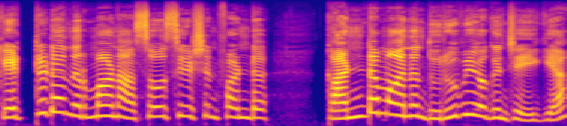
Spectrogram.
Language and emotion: Malayalam, angry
